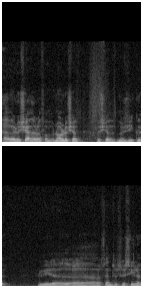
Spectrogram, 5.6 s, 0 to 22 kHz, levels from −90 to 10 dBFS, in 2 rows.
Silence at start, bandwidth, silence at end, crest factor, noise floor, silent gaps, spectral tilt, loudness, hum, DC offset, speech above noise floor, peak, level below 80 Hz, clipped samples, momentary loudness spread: 0 s; 16 kHz; 0 s; 16 dB; -61 dBFS; none; -7 dB/octave; -32 LUFS; none; under 0.1%; 30 dB; -16 dBFS; -62 dBFS; under 0.1%; 9 LU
